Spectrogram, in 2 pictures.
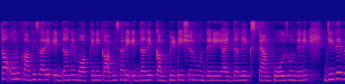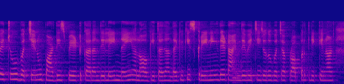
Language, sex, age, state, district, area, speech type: Punjabi, female, 18-30, Punjab, Fatehgarh Sahib, rural, spontaneous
